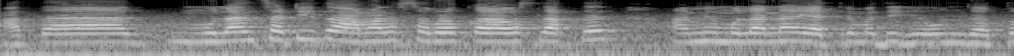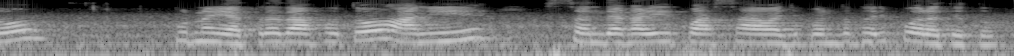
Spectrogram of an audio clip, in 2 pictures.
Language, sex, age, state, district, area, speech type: Marathi, female, 30-45, Maharashtra, Thane, urban, spontaneous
